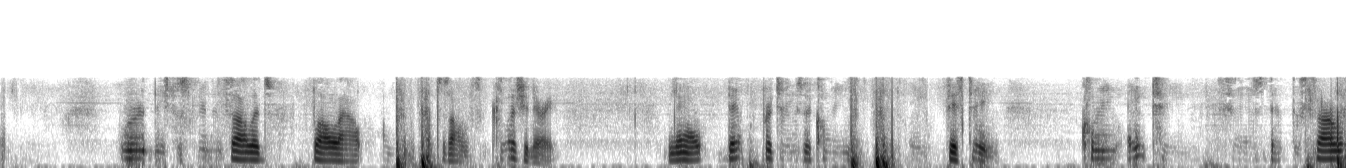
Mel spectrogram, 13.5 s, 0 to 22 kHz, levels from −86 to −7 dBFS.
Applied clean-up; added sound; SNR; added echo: neural separator model SepFormer WHAM!.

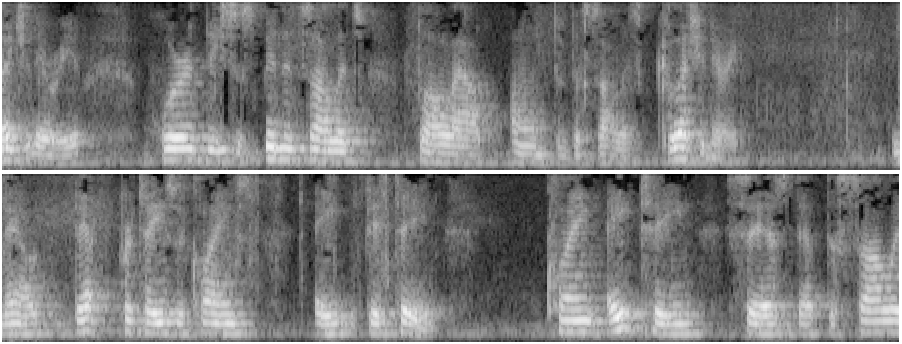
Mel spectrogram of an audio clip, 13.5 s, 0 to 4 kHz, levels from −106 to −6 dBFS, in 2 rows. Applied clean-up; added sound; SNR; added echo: none; none; none; none.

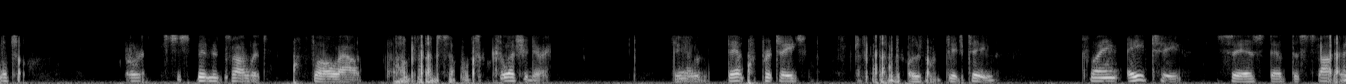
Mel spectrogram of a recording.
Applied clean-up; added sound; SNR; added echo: neural diffusion model UNIVERSE++.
